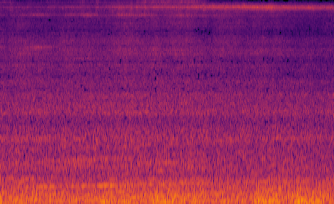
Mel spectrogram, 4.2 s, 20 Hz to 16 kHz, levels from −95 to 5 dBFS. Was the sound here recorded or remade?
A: recorded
